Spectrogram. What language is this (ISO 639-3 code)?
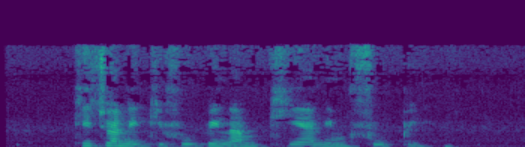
swa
